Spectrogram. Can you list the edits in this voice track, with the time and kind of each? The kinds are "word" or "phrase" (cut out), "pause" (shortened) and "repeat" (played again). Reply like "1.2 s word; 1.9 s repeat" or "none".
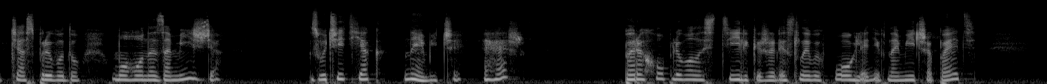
none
